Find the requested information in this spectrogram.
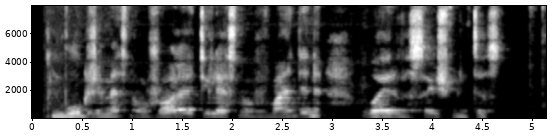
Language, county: Lithuanian, Kaunas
